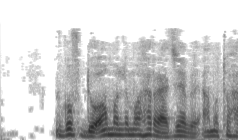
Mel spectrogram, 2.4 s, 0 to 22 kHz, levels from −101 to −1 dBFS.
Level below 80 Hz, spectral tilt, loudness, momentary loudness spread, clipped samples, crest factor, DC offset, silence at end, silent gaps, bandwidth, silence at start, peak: -60 dBFS; -8.5 dB/octave; -26 LUFS; 7 LU; under 0.1%; 16 dB; under 0.1%; 0 s; none; 9.4 kHz; 0.55 s; -10 dBFS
